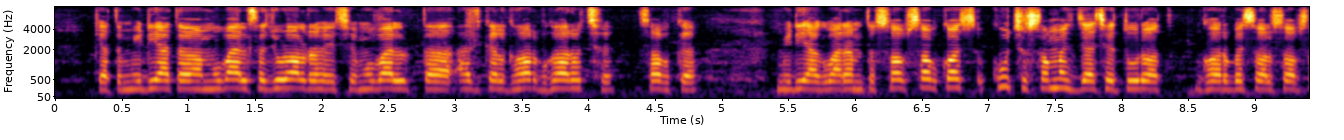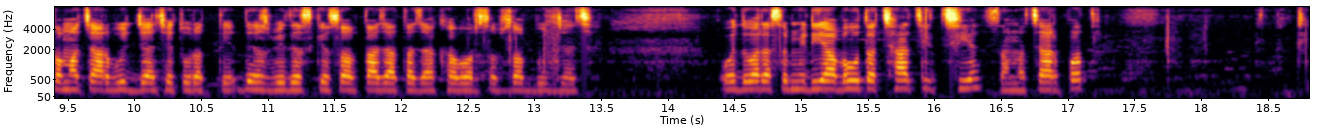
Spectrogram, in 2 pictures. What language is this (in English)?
Maithili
